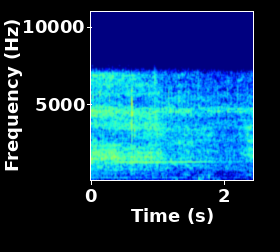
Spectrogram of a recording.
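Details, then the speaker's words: 2005 VW Polo 1.2 petrol/LPG hatchback (autogas system), about 120,000 miles: quiet, smooth, even idle with a faint steady hum and no ticks, knocks or stumbles; the engine is described as absolutely sweet. "um as you can hear the engine's absolutely sweet"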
